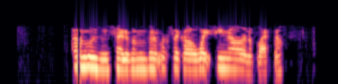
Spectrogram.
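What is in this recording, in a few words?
Tempe Police Department, scanner; Rgnl Wireless Co-op (RWC)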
